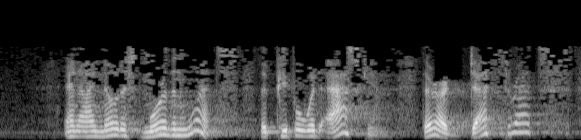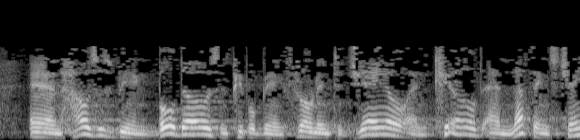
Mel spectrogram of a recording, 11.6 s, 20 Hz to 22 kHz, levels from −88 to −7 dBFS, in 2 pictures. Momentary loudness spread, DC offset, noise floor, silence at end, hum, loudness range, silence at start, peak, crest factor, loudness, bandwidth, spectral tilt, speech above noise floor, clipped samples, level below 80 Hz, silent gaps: 10 LU; under 0.1%; -57 dBFS; 0 s; none; 1 LU; 0.65 s; -6 dBFS; 18 dB; -25 LUFS; 5.8 kHz; -10 dB/octave; 33 dB; under 0.1%; -72 dBFS; none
